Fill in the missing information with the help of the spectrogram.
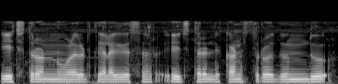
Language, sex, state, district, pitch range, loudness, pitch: Kannada, male, Karnataka, Koppal, 115-120 Hz, -17 LUFS, 120 Hz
